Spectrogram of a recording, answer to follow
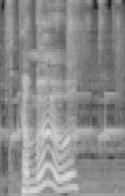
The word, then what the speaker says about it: Camus: Camus! Augusta Camus at the service. Camus? No, Camus! Camus is right! You've been saying it wrong, Ishmael. Obviously, it's Camus.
